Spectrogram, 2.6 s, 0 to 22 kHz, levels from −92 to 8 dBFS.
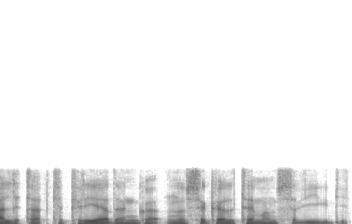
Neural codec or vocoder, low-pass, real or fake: codec, 16 kHz, 0.8 kbps, ZipCodec; 5.4 kHz; fake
